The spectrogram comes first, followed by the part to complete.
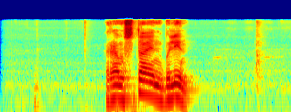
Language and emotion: Russian, neutral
